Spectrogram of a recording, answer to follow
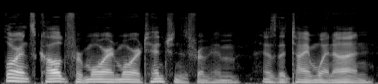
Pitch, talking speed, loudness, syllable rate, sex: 110 Hz, 220 wpm, -20 LUFS, 5.4 syllables/s, male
